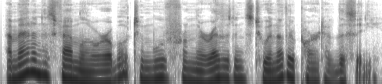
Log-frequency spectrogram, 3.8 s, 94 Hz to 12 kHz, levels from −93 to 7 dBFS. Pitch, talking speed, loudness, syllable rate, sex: 120 Hz, 280 wpm, -17 LUFS, 7.6 syllables/s, male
